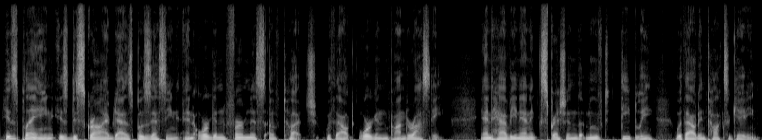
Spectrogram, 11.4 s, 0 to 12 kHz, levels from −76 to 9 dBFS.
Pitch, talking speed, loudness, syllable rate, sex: 105 Hz, 120 wpm, -18 LUFS, 4.5 syllables/s, male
